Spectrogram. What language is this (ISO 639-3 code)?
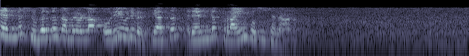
mal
